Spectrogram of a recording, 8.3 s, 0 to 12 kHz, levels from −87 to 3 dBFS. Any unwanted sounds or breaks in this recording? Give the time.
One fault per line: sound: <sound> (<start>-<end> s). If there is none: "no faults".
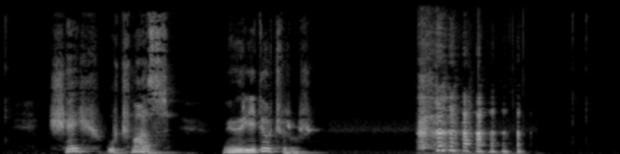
sound: laugh (5.5-7.1 s)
